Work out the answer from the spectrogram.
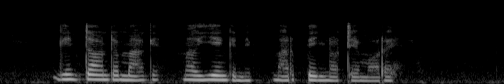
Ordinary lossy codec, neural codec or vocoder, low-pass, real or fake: none; none; 7.2 kHz; real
